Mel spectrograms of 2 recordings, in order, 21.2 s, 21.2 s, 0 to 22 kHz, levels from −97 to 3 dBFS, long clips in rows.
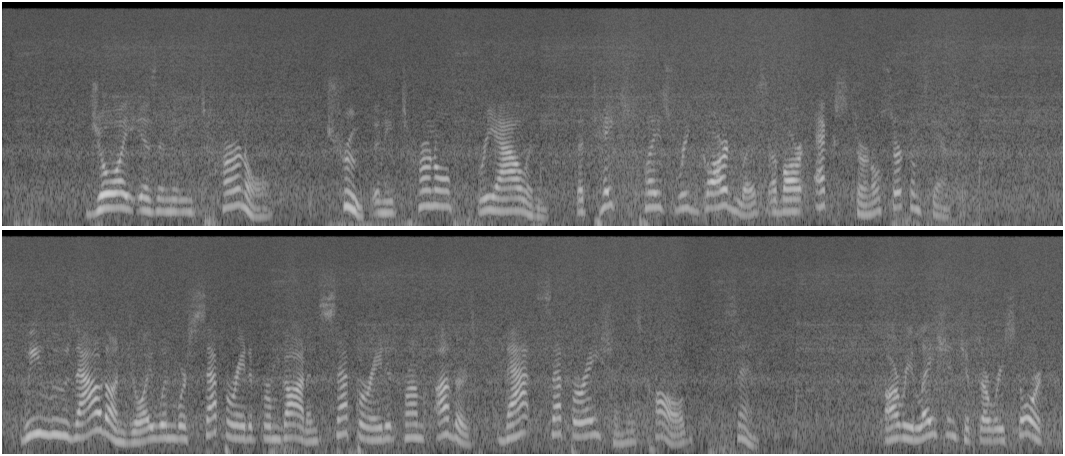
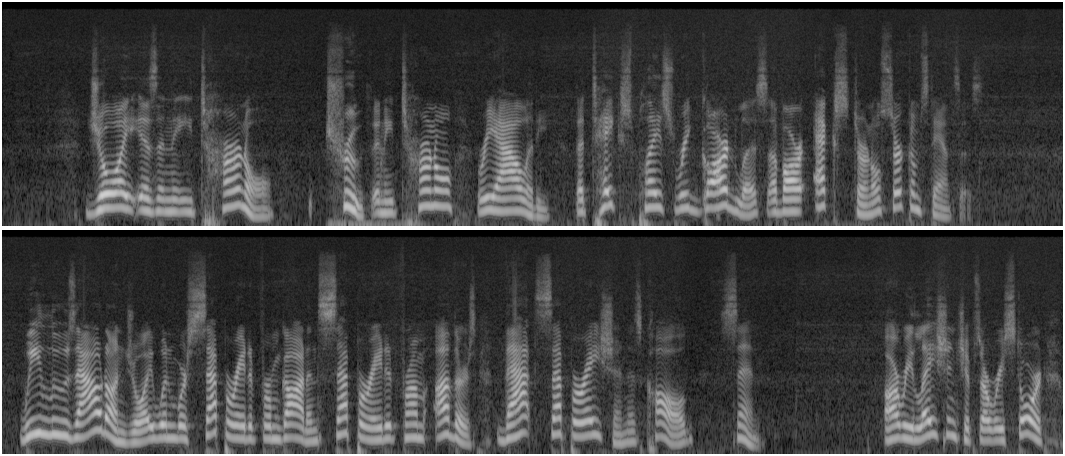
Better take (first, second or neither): second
